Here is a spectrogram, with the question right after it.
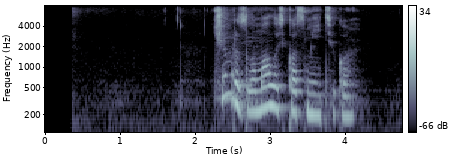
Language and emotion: Russian, sad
